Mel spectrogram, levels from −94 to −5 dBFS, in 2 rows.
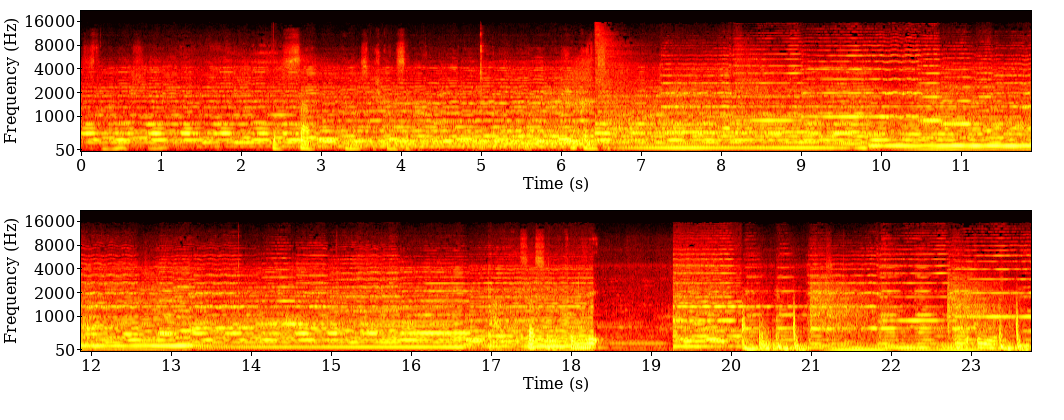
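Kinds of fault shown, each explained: Loose connector crackle: a worn or dirty contact rapidly making and breaking, briefly chopping the signal into an irregular scratchy burst from 2.37 to 2.43 s, about 60 ms. The waveform shows jagged dropouts and spikes there; the spectrogram shows a short, ragged broadband smear.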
